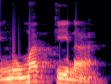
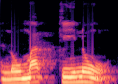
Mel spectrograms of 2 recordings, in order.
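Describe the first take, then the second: First: The word ends with an 'a' vowel. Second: The word ends with an 'u' vowel. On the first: The speaker calls it right. "dibaca A" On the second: The speaker calls it wrong. "tidak U, tidak numakkinu"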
